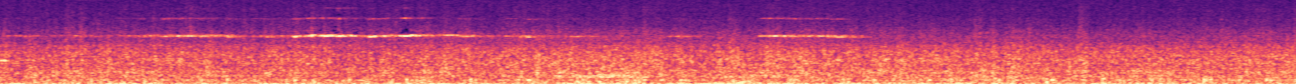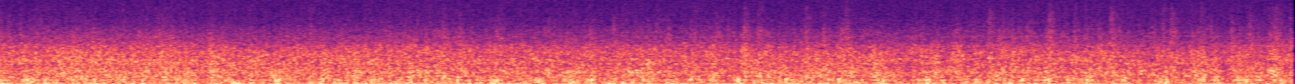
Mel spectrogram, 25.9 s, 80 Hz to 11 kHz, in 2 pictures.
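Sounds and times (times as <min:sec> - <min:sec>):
thin high squealing tone: 0:00.0 - 0:09.6
deep rumble: 0:00.0 - 0:18.2
heavy rain: 0:00.0 - 0:25.9.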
